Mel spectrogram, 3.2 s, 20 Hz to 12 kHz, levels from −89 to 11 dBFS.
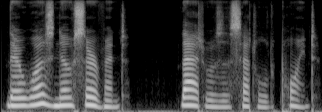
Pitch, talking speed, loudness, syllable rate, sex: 210 Hz, 150 wpm, -16 LUFS, 4.6 syllables/s, female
